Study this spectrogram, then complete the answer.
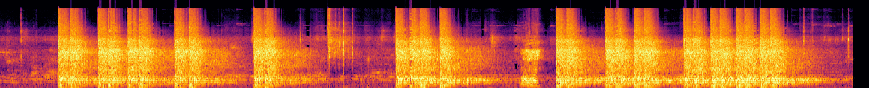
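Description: A handgun fires rapid shots that ring loudly through an echoing indoor range.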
